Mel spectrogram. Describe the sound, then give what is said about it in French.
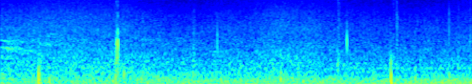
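Wind and sea water aboard a boat headed for the islands: a constant broad rushing roar, with a few faint scattered knocks and splashes in the wash. “Sur le bateau, en route pour les îles. Waouh ! J'adore l'odeur de la mer !”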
